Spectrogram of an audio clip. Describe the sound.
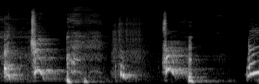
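A voice imitates someone sneezing in the morning in a quick series of sharp, breathy bursts, some with a vocal squeak, repeated about six or seven times with short gaps between.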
